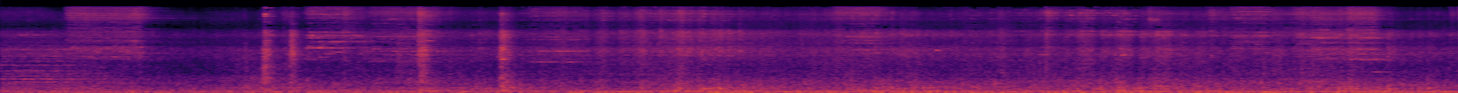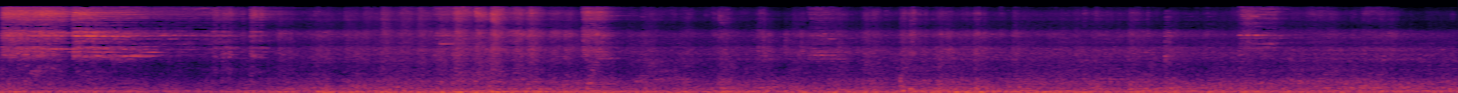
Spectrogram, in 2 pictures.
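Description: Loaded hopper cars of a freight stone train rolling past close by: a steady rumble of steel wheels on rail with sharp clicks over the joints, and high-pitched wheel squeal now and then.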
